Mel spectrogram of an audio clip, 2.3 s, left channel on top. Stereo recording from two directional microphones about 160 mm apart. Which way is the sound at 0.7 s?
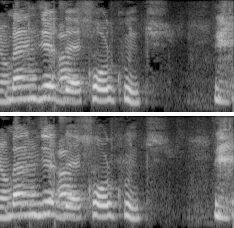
50° left (ahead or behind).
